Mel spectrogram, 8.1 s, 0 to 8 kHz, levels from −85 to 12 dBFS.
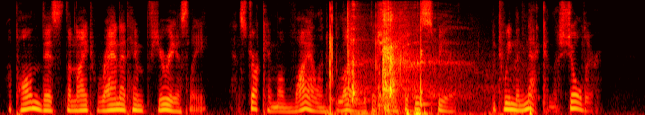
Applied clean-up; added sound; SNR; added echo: none; Sneeze; -3 dB; none.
